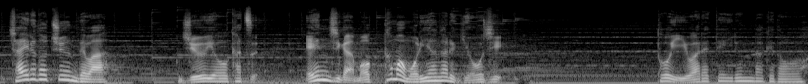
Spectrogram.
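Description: A man's voice: medium pitch, lightly acted. An actor playing an earnest, clumsy young male nursery teacher in an audio drama, with a polite, easily flustered manner. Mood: narrating. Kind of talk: Japanese audio drama acting.

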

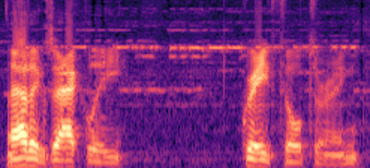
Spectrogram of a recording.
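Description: A man giving a casual, unscripted narration at a workbench, plain-spoken and halting as he thinks aloud like a hobbyist repair vlogger. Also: lowish voice, bright, forceful tone, faint music behind. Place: indoor home workbench. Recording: clear background noise, workshop ambience.

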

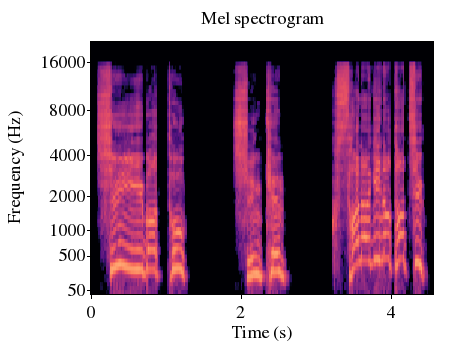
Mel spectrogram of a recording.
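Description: A woman's voice: very high voice, very animated, extremely slow, a bit bright, no echo, clean studio sound, heavily acted. A woman voicing a haughty, solemn serpent goddess in an anime game, speaking in archaic, commanding words. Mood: menacing, majestic. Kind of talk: Japanese anime game voice acting.

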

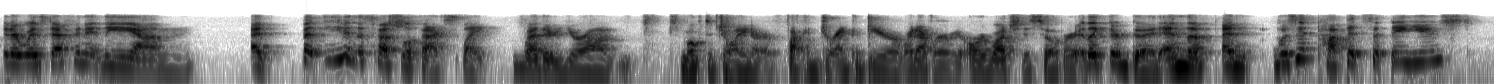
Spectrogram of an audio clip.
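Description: A woman with a bright, slightly low voice chats as a podcast guest. She is candid and swears freely, on a somewhat dull lo-fi recording. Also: lively intonation, a little fast. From Canada. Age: 30s or older. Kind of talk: casual chat.

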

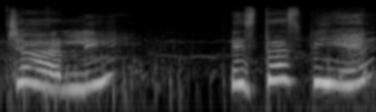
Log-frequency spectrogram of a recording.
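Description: Gentle, slow-talking cartoon mom. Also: female voice, extremely high pitch, background noise. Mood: concerned. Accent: Latin American Spanish. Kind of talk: children's cartoon dub.

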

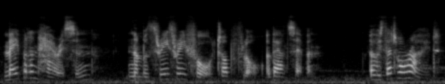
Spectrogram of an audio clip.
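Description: Self-assured woman doctor on a phone call, radio drama: animated, crisp-edged, forward, faint noise on the line. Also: mid-range voice, normal speed. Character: brisk, forward female institute doctor on telephone. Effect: telephone voice.

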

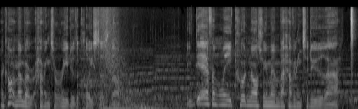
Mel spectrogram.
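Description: A man's voice: mid-range voice, big pitch swings, normal speed. A chatty man giving casual playthrough commentary, playfully talking to the game's characters. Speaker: gaming video host. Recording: music behind the voice. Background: game music.

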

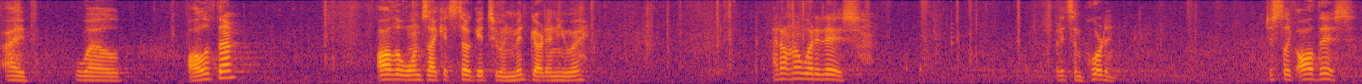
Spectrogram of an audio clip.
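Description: A man's voice: fairly high pitch, steady tone, unhurried, pauses often, a little hiss or hum, close to an everyday voice. An actor playing an earnest, eager teenage boy explaining things in a video game cutscene, slightly hesitant. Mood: defensive, earnest.

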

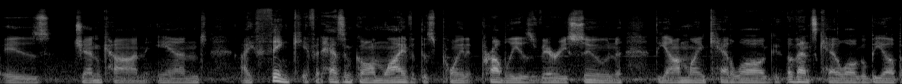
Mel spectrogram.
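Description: Low-voiced man chatting over background noise. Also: a bit bright. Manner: enthusiastic, rambling. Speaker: host and game master. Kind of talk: casual introduction talk to listeners.

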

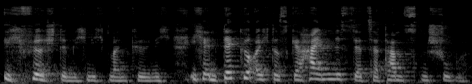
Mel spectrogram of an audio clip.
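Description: A poor but brave soldier from a fairy tale, acted by a woman storyteller. The voice is bright and forward, earnest and courteous. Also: mid-range voice, normal speed, lightly acted. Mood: resolute.

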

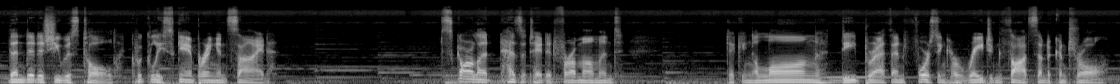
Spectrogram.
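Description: Low-voiced man narrating a story over music. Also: fairly bright tone. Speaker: narrator of a fan fiction audiobook. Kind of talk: scripted dramatic story narration.

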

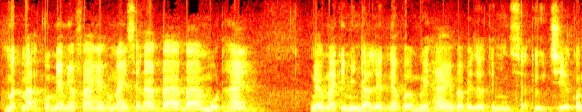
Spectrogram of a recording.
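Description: A man hosting a tutorial channel, calmly talking viewers through app steps one at a time. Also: mid-range voice. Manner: calm step-by-step instructions. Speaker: channel host. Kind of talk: screen-recorded tutorial narration. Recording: roomy, muffled, faint background noise.

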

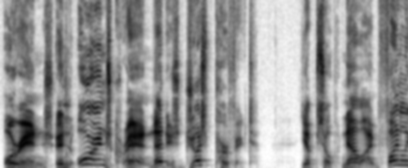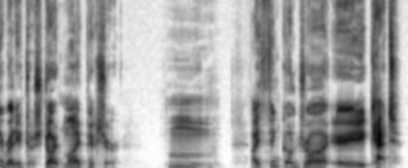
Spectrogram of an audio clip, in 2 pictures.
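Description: Goofy-sweet monster puppet for kids, cant decide anything, voice swoops all over, drags words out. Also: male voice, high voice, huge pitch swings, sharp tone, heavily acted. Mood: delighted. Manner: exclaiming, dithering, drawn-out words. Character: excitable, indecisive shaggy monster puppet, childlike and friendly. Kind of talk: children's puppet show dialogue.

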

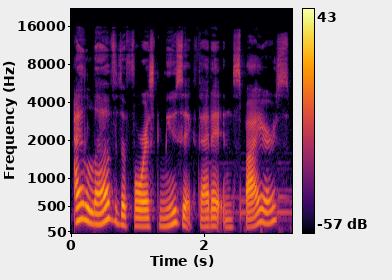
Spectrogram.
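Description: A woman voicing a wise, gentle old male owl in a storybook, patient and measured as he explains. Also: on the low side, lively intonation. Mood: earnest. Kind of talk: storybook character voice.

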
